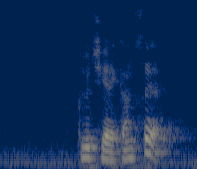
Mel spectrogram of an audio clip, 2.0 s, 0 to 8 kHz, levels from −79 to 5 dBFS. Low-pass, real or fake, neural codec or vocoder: 7.2 kHz; fake; codec, 16 kHz, 6 kbps, DAC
